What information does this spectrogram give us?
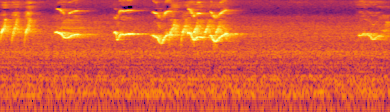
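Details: Oriental magpie-robin song used as a tutor recording, the bird singing energetically: a fast buzzy chirp burst opens, then sweet drawn-out whistles that dip and rise, some overlapping higher thin notes, with constant low background hum.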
